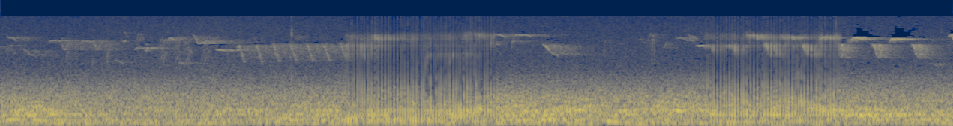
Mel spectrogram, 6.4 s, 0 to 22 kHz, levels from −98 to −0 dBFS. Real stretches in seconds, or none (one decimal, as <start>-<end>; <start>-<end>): 0.0-2.3; 3.3-4.7; 5.6-6.4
